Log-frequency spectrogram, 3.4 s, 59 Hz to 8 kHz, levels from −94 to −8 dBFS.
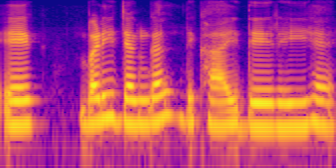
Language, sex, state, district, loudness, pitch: Hindi, female, Himachal Pradesh, Shimla, -16 LUFS, 200 Hz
